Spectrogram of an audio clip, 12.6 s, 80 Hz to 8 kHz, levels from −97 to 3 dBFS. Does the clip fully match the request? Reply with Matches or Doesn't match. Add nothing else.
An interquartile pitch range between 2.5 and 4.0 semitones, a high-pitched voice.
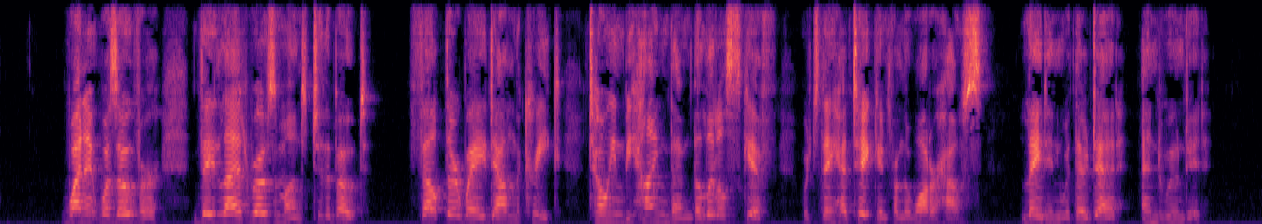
Matches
